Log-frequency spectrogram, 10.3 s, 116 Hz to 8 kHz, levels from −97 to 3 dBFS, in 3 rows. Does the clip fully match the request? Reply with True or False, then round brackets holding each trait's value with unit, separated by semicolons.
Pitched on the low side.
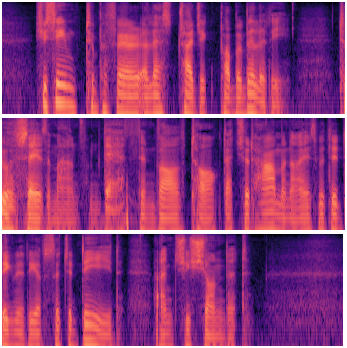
True (100 Hz)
